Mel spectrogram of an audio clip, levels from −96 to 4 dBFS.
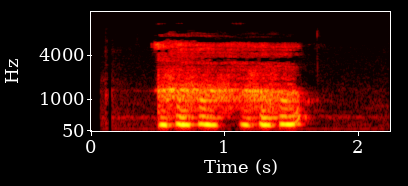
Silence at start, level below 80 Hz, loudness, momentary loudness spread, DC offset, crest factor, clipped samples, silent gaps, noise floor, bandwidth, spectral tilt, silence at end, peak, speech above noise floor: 0.5 s; -84 dBFS; -29 LUFS; 6 LU; under 0.1%; 16 dB; under 0.1%; none; -70 dBFS; 8 kHz; -6 dB/octave; 0.65 s; -14 dBFS; 42 dB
